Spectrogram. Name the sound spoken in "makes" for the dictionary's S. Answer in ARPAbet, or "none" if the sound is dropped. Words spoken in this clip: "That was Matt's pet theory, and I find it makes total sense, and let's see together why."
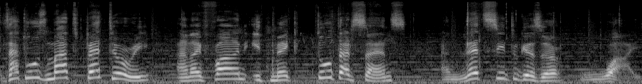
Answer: none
